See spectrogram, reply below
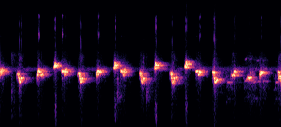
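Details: Yellow-vented bulbul in lively gacor song, a recording for training caged songbirds: quick, rolling whistled phrases, some notes sliding upward and others dropping, packed closely together without pause.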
